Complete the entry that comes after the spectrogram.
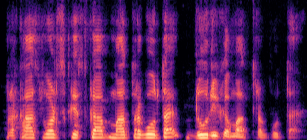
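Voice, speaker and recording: High-pitched male exam teacher. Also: expressive, brisk, fairly bright tone, no echo, muffled recording. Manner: instructional, repeats questions and answers for emphasis. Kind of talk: exam question lesson, reading questions and answers.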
